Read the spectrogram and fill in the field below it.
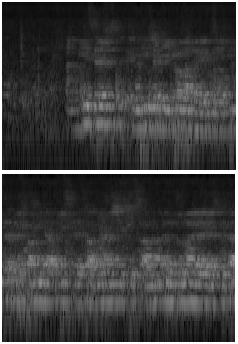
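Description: An elderly man speaks steadily into a microphone, heard through loudspeakers in an echoing hall.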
